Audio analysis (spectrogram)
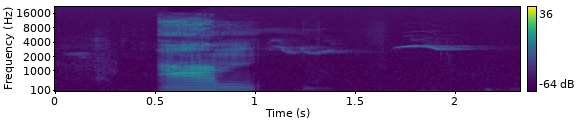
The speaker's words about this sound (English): In some ways, by the way, the birds are actually starting to drive me nuts now. I don't know if we're doing this again all summer. I was listening to the pod the other day, and I heard the birds. It started off very charming,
